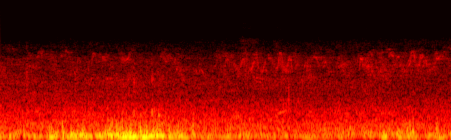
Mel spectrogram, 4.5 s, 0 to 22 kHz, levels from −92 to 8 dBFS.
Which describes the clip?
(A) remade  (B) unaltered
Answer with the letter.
B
